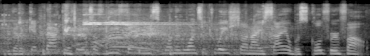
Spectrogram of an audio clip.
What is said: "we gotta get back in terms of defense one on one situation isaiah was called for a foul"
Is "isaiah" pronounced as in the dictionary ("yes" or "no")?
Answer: no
